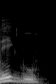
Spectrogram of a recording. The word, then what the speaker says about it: égout: Un égout. Okay, little link between the two. Un égout. Final T not pronounced. Un égout.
